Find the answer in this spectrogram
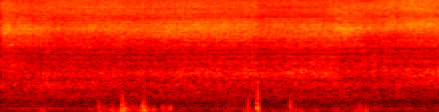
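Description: Garden hose spray nozzle running, a steady hiss of water spraying onto wood-chip mulch around the base of a freshly planted perennial to soak its roots, with a few soft low thumps.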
